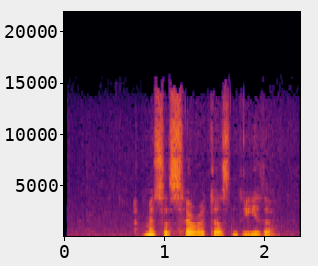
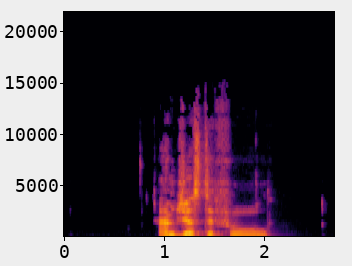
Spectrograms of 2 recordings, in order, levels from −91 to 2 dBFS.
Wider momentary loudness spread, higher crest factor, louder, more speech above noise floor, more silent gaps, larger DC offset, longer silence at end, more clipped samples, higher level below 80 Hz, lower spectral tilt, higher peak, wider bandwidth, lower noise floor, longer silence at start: second, 6 LU vs 13 LU; about the same, 22 dB vs 22 dB; about the same, -21 LUFS vs -22 LUFS; second, 29 dB vs 66 dB; neither; neither; second, 0.25 s vs 0.65 s; neither; first, -56 dBFS vs -68 dBFS; about the same, -4.5 dB/octave vs -3.5 dB/octave; about the same, -2 dBFS vs -4 dBFS; first, 16 kHz vs 14.5 kHz; second, -50 dBFS vs -88 dBFS; second, 0.7 s vs 0.95 s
